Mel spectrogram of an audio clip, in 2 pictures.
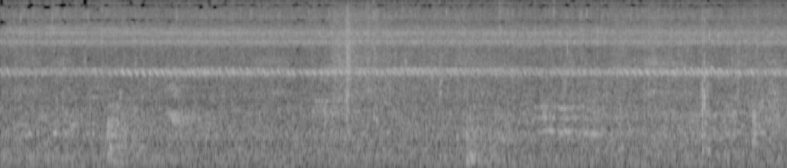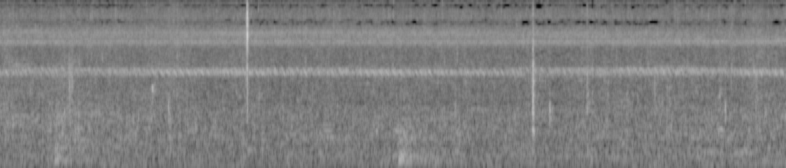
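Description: Steady outdoor background noise: a low rumbling hiss under a constant high-pitched hum, with a few sharp clicks and faint short sounds scattered through it.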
